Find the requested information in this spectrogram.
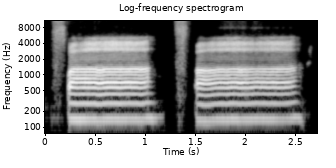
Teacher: اوپر کے دانتوں کا کنارہ یہ تھا، اوپر کے دانتوں کے کنارے اور ہونٹوں کے تر حصے سے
